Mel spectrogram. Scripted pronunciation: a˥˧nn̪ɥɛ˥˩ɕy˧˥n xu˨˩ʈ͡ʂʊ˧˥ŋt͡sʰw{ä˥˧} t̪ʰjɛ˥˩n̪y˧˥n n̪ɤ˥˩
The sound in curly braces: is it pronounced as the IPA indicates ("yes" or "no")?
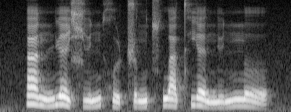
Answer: yes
